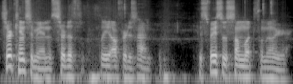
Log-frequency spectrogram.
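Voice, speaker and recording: A man's voice: fairly low pitch, animated, fast, darkish tone. A man hosting a let's play, casually reading a visual novel aloud and often tripping over and restarting words. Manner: casual, stumbling over words, self-correcting.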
